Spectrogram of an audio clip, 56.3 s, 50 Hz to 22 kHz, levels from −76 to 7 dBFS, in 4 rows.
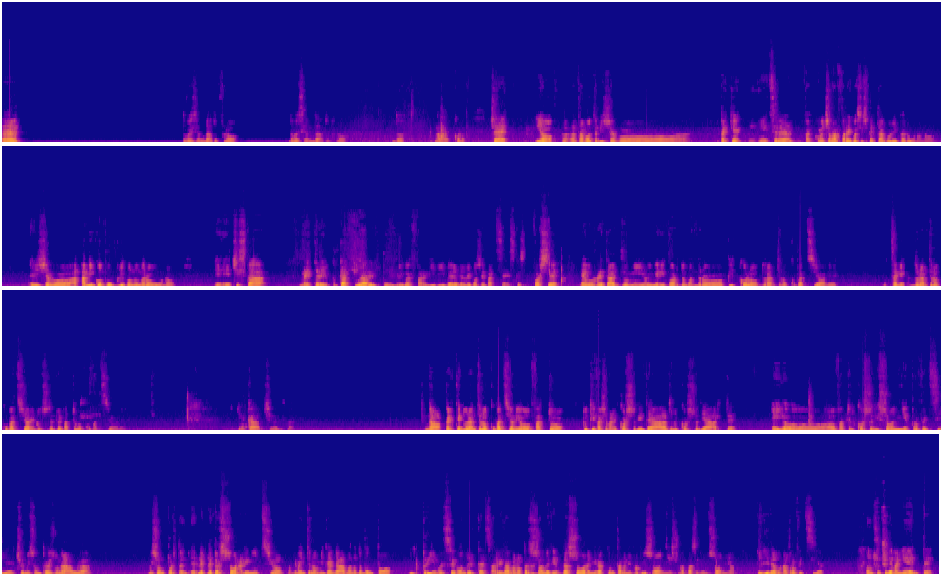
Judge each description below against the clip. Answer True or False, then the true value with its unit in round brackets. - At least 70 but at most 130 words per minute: False (160 wpm)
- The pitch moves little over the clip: False (3.8 semitones)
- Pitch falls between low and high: True (145 Hz)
